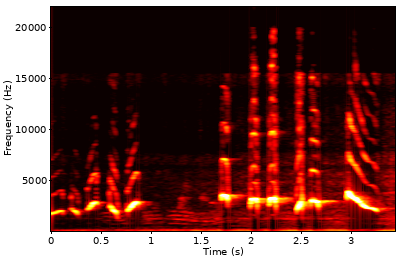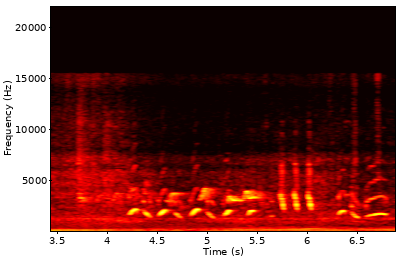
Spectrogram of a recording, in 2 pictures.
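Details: Abbott's babbler lure call, played to coax caged birds that are stressed or reluctant to sing, best at dawn or night: clear slurred whistles near 2–4k range in quick bursts, then softer rising whistles over a steady low engine-like hum.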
